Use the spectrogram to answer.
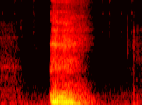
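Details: A single short, low, rough throat clear in a quiet room during a live-streamed sport horse chiropractic broadcast; throat clearing.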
